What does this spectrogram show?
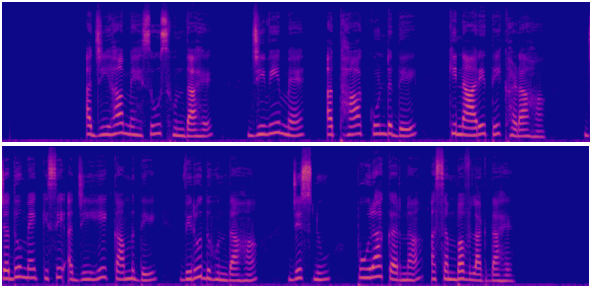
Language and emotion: Punjabi, sad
